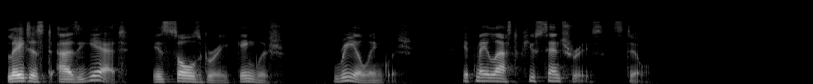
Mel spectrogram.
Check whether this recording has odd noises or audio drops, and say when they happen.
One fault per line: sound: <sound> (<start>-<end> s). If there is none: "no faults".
no faults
